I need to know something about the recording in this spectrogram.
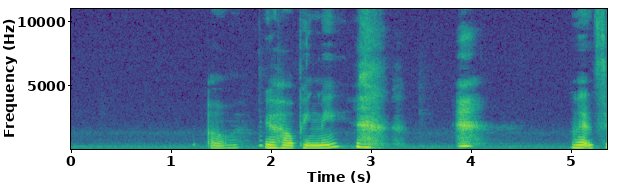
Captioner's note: laughs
